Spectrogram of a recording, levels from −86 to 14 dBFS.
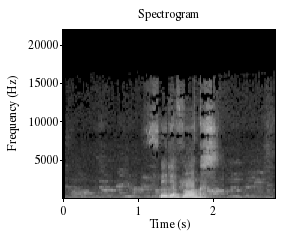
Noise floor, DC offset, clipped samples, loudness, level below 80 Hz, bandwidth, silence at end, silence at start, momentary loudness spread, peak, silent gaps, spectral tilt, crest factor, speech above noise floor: -35 dBFS; under 0.1%; under 0.1%; -12 LUFS; -44 dBFS; 16.5 kHz; 0.05 s; 0.15 s; 24 LU; 0 dBFS; none; -4.5 dB/octave; 14 dB; 23 dB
